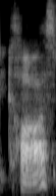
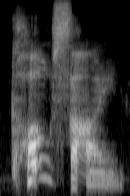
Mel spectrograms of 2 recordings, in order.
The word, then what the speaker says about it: cosine: have cos theta now it's not actually cos because just like sin was a short form for sine cos is the short form for cosine this is the cosine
